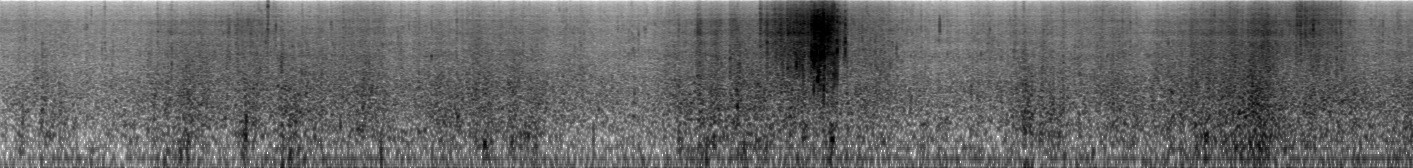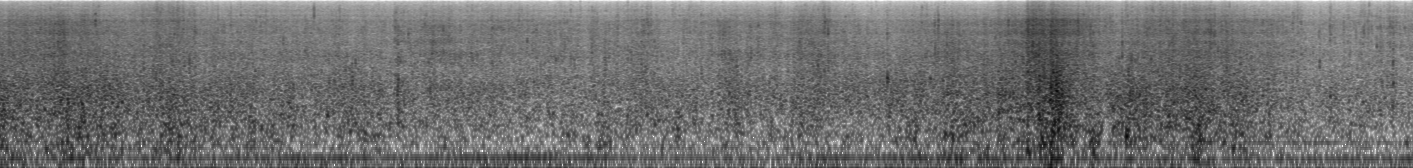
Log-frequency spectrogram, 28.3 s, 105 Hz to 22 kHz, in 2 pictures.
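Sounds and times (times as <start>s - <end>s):
jet boat cruising outdoors: 0.0s - 28.2s.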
